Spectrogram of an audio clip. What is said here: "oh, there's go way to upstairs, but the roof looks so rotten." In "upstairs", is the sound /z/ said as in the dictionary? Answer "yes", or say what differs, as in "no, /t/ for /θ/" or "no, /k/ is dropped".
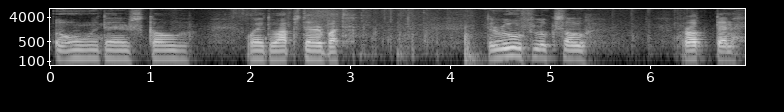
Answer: no, /z/ is dropped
